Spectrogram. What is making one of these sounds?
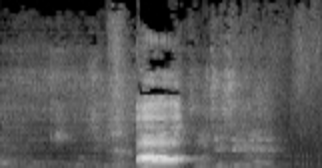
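A young man cries out loudly in surprise.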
